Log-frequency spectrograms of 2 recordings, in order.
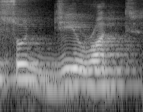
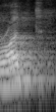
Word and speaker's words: سجرت: Be careful saying سجرت. Not rut. Rut. سجرت.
